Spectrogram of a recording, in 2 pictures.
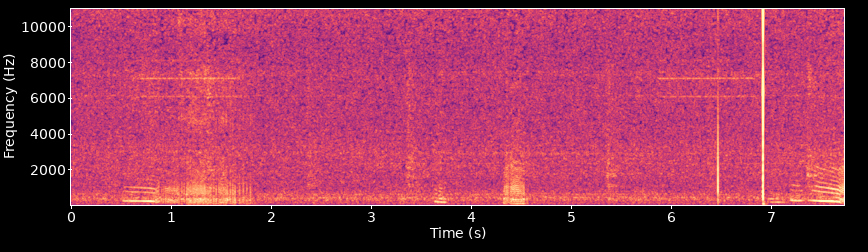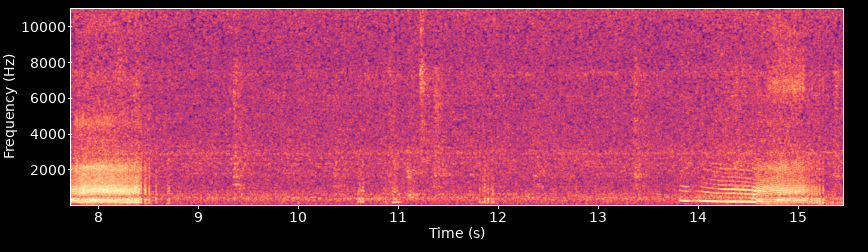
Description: Our cat Gatto is snoring :3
